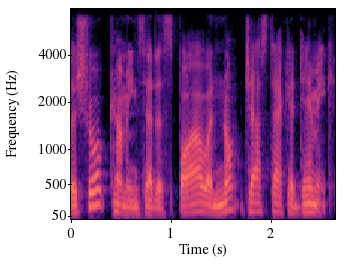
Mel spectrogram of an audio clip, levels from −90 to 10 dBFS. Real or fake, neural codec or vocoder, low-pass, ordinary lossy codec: real; none; 7.2 kHz; AAC, 48 kbps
